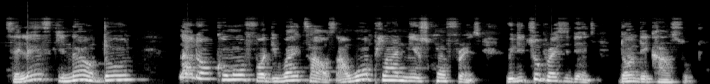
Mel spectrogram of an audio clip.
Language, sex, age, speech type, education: Nigerian Pidgin, male, 15-29, spontaneous, tertiary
